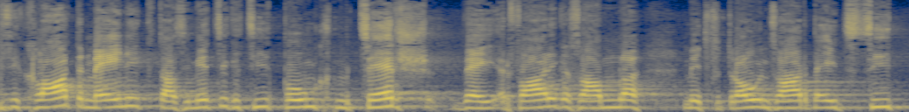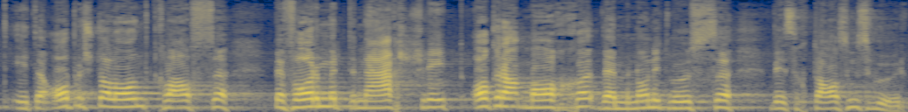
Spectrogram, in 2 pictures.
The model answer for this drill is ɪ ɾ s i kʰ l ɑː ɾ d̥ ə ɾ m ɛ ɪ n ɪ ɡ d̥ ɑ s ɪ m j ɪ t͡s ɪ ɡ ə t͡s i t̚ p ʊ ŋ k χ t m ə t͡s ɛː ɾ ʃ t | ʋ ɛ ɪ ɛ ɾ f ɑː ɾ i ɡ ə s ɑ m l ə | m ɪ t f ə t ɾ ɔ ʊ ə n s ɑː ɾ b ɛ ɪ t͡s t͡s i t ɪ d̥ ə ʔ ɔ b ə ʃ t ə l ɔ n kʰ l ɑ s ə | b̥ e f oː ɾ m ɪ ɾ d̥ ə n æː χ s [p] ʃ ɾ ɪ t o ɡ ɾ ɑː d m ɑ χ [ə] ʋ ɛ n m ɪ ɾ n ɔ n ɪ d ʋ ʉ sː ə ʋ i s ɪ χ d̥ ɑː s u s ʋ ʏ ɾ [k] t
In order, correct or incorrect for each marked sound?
incorrect, correct, correct

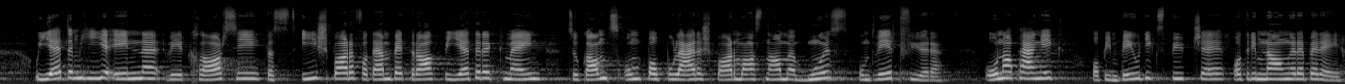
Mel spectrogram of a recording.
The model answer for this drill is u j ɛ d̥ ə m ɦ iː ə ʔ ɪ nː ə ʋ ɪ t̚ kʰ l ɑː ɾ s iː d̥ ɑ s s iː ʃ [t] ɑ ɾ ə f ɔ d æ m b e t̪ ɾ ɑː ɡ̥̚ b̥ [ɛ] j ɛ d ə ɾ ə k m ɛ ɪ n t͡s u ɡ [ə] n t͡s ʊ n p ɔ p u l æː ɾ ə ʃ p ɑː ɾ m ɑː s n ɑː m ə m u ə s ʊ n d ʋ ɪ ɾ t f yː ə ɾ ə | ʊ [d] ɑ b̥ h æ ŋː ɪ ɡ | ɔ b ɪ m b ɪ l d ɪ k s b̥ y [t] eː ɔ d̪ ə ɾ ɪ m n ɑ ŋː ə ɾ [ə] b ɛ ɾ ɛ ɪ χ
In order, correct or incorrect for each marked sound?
incorrect, incorrect, incorrect, incorrect, incorrect, correct

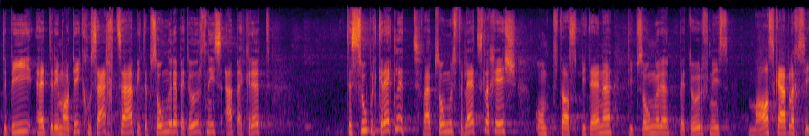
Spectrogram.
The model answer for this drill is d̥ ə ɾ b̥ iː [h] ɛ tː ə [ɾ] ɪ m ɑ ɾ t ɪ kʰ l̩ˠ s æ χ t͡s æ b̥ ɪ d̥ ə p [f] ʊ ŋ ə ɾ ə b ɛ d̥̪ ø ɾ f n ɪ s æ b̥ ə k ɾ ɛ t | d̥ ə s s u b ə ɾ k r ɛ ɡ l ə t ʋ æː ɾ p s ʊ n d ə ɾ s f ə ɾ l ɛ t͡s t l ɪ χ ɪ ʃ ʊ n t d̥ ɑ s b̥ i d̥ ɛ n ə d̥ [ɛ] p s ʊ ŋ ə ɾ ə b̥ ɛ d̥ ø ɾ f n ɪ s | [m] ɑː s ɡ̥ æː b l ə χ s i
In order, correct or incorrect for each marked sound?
correct, correct, incorrect, incorrect, correct

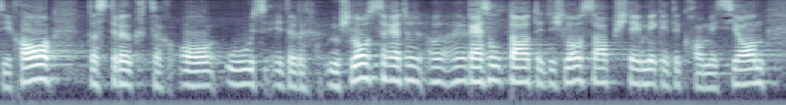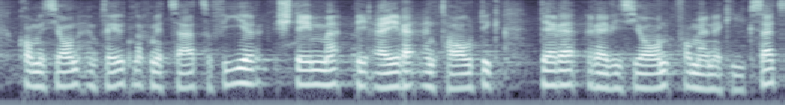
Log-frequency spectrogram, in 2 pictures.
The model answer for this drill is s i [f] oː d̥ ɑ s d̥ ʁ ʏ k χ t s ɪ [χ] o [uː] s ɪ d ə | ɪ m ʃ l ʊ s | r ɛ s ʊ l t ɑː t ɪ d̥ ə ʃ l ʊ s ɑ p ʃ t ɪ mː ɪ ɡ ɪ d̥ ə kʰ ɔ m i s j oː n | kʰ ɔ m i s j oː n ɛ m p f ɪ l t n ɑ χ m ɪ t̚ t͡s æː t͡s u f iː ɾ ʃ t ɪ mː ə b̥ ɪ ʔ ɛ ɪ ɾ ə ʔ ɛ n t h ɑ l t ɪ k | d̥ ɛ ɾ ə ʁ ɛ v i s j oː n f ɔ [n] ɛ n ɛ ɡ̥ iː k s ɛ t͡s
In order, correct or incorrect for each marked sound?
incorrect, correct, correct, incorrect

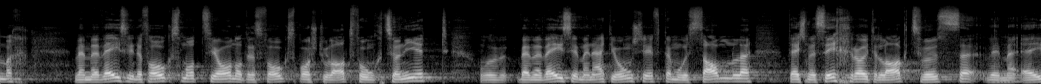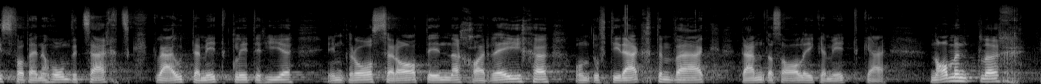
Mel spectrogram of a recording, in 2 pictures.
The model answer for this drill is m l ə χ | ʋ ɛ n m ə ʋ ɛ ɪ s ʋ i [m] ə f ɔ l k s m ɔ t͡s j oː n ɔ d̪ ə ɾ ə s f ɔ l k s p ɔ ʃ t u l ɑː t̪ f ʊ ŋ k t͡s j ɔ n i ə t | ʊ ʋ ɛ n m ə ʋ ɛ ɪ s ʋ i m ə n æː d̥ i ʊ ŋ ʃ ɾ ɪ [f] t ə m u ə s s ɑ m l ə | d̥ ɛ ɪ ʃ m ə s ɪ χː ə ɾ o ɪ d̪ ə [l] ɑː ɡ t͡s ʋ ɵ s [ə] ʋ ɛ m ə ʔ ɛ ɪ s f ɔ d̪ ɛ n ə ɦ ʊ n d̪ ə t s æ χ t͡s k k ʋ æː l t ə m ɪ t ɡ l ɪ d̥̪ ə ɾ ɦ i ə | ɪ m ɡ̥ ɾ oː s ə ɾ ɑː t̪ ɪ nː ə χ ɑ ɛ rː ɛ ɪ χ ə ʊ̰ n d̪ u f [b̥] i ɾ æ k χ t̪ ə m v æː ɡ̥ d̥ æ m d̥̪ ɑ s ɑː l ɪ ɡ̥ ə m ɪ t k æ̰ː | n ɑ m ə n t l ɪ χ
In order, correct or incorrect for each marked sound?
incorrect, correct, correct, correct, incorrect

